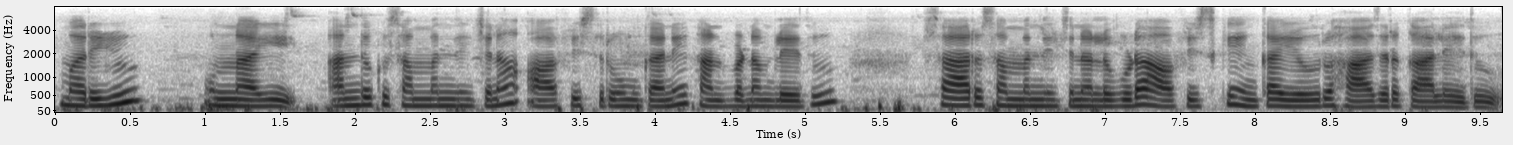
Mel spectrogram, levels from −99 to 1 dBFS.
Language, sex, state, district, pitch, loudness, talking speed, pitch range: Telugu, female, Andhra Pradesh, Sri Satya Sai, 185 Hz, -17 LUFS, 120 wpm, 175-200 Hz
